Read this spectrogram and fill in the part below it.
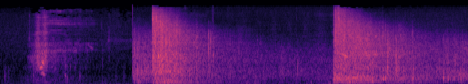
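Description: New Year's Eve fireworks explode in two loud, sharp booms that each trail off into long rumbling echoes, following a fainter crackle and whistle at the start.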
